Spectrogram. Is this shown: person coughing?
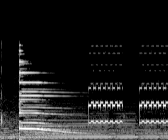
no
